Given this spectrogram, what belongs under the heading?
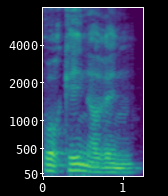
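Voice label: pronunciation Luxembourgish "burkinerin"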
